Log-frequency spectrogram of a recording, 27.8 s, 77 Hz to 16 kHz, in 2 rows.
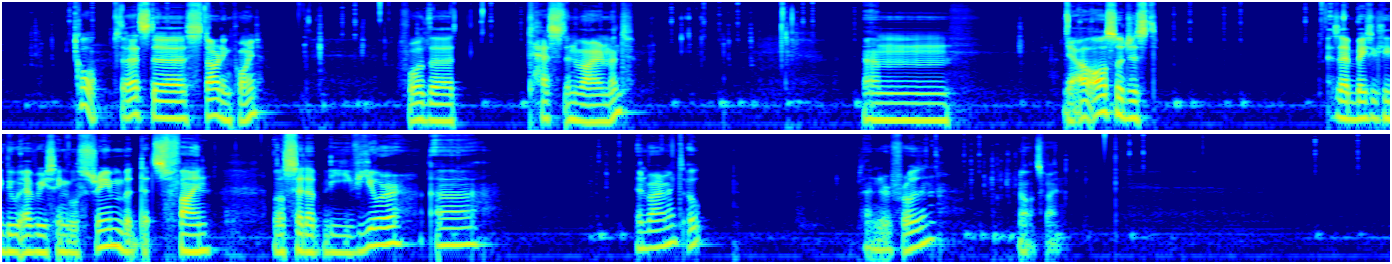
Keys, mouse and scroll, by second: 0.7 click, 1.3 g, 3.5 shift+middle click, 3.8-4.9 scroll up 1, 4.2 shift+g, 4.9 click, 5.6-5.9 scroll down 1, 6.3-6.8 scroll up 1, 6.8 click, 7.9 typing, 8.0 scroll up 1, 8.1 click, 9.5-10.8 scroll down 1, 10.8-12.8 shift+drag, 11.1 shift+d, 11.7 scroll down 1, 11.9 middle click, 12.0 scroll up 1, 12.7 scroll up 1, 13.1-16.0 drag, 16.7 click, 17.6 click, 18.4 click, 23.1 right click, 23.8-25.2 middle drag, 23.9 ctrl+s, 25.2-26.9 drag, 25.8-26.9 scroll up 2, 26.9 scroll up 1, 27.1 click.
